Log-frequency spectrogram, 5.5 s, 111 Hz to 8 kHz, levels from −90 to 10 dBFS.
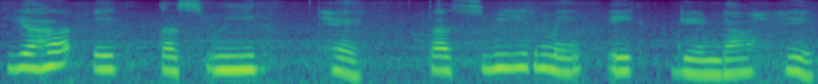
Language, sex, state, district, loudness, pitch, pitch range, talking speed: Hindi, female, Madhya Pradesh, Dhar, -16 LUFS, 230 Hz, 210-245 Hz, 100 wpm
